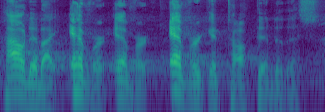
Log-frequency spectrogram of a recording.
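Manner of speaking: loud, exasperated wail of regret; exasperated outburst. Retold or imitated. Passenger stuck in a pilotless plane, loud exasperated outburst.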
